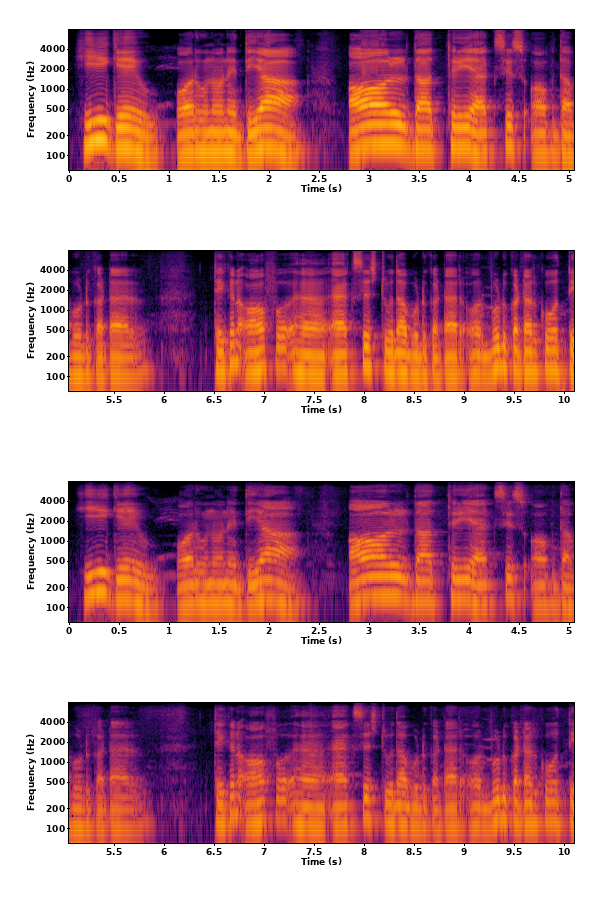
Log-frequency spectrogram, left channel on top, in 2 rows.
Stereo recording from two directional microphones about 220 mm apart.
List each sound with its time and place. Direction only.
0.1 s speech: 45° left (ahead or behind)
